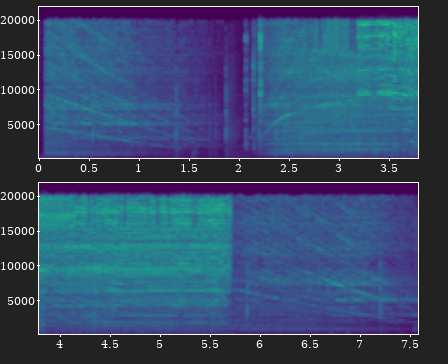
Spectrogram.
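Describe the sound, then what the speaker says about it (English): Power tool cutting through a seized nut on a Toyota sway bar link, a loud continuous grinding whine that shifts pitch as the blade bites, with brief pauses and restarts, close up. "I will have to cut this nut to remove it."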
